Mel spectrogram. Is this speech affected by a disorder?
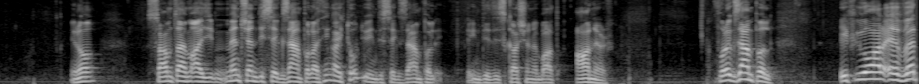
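No.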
